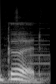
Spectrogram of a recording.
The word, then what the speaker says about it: good: Note that the double O in good is an sound, which we pronounce by raising the back of our tongue while rounding the lips and moving them forward a little.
